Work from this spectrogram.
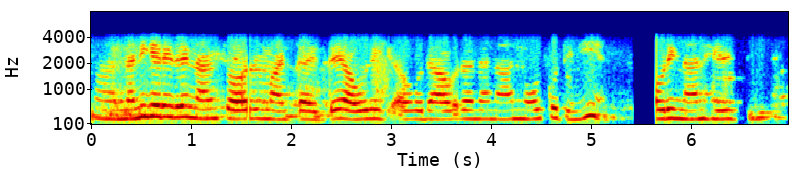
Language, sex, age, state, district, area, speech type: Kannada, female, 18-30, Karnataka, Kolar, rural, conversation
